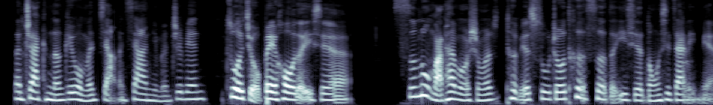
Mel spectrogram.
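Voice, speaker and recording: Very fast in pace, a woman's fairly low voice shows ordinary pitch variation. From Wenzhou, Zhejiang, China. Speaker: podcast host. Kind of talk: casual chat. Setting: in a bar.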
